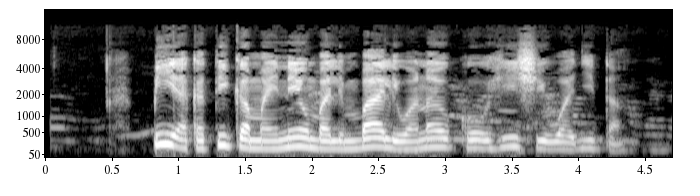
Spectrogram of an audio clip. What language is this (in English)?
Swahili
